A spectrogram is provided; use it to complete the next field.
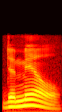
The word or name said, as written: de Mille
